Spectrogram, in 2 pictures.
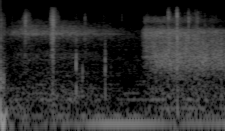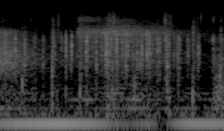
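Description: Footsteps patter quickly on dirt.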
